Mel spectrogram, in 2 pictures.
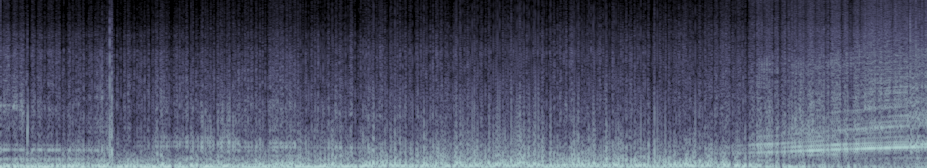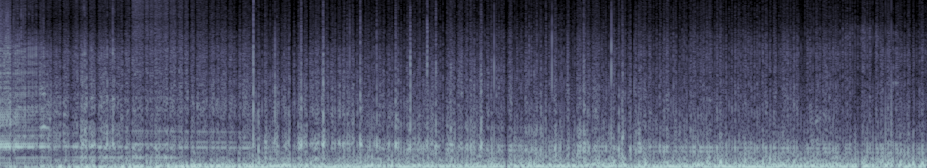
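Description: Car engines at speed, heard from inside a car's cabin over a heavy, steady road and wind rumble. Roughly eight seconds in, an engine revs up hard, its note climbing steeply for about two seconds. Sharp pops scatter through the later part as the turbocharged GTI's exhaust spits flames.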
